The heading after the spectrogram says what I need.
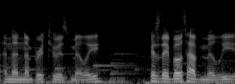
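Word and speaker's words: Mili: Millie.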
